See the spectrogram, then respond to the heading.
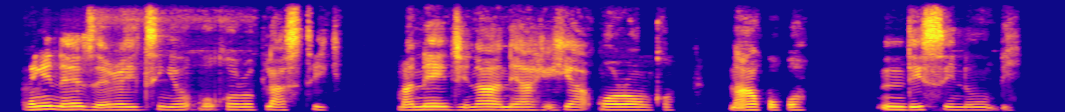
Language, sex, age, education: Igbo, female, 15-29, tertiary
